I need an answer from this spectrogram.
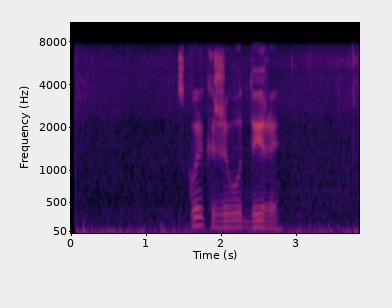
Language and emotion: Russian, neutral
